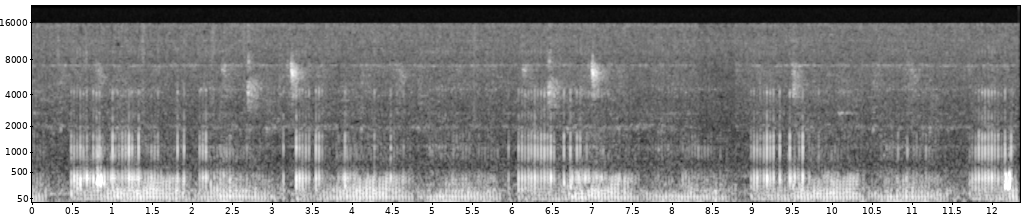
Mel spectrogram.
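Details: Deep, even purring from domestic house cats, a ginger male and a female, the rumble pulsing in long breath cycles with short dips between them, heavy in the low register.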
